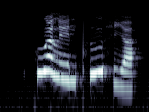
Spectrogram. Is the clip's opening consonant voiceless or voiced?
voiceless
